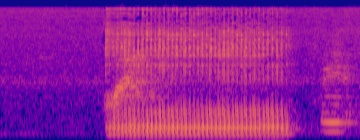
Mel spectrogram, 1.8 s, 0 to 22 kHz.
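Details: 14-week-old black Labrador puppy asleep, snoring: a single rattling, fluttering snore about a second long, then a short soft breath.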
